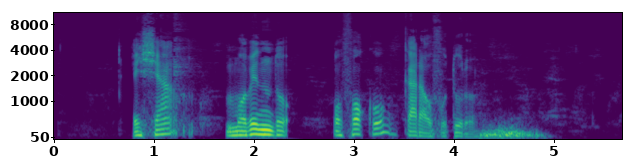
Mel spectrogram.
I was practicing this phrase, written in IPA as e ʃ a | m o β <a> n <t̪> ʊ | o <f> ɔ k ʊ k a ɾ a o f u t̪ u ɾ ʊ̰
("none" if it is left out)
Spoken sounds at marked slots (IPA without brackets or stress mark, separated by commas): e, d̪, f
